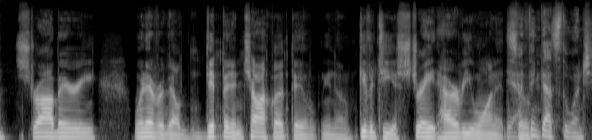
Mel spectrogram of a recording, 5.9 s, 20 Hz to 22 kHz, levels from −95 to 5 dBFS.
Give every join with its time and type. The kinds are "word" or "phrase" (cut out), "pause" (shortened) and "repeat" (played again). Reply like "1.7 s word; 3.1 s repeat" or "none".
none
